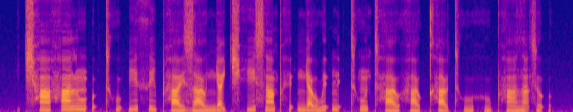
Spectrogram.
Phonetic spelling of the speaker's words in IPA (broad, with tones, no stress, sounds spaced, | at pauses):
t͡ɕʰ ã˨ h ã˦ l ũ˦ ʔ ʊ˦ ʔ tʰ ṵ˦˨ ʔ i˦ θ i˦ pʰ a˨ ɪ̯ z a˨ ʊ̯ ɲ a̰˦˨ ɪ̯ t͡ɕʰ i˦ s ã˦ pʰ ɪ˦ ʔ ɲ a̰˦˨ ʊ̯ w ɪ˦ ʔ n ɪ˦ ʔ tʰ ũ˦ tʰ a˨ ʊ̯ h a˨ ʊ̯ kʰ a̰˦˨ ʊ̯ tʰ u˨ h u˨ pʰ ã˨ z ã˦˨ sʰ ʊ˦ ʔ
